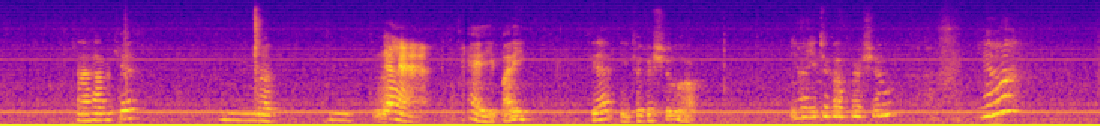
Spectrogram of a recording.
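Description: A man talks playfully in a high, sing-song voice close by.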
